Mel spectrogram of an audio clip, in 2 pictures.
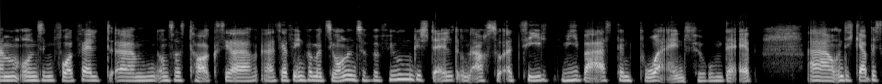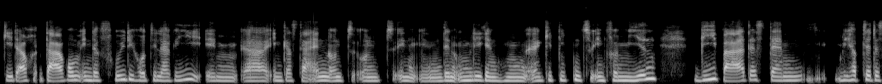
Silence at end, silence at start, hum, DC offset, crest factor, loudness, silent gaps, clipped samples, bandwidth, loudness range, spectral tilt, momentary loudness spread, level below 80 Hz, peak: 0 s; 0 s; none; under 0.1%; 18 dB; -20 LUFS; 17.12-17.16 s; under 0.1%; 8.4 kHz; 2 LU; -5 dB/octave; 6 LU; -74 dBFS; -2 dBFS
